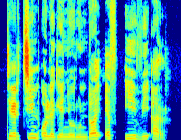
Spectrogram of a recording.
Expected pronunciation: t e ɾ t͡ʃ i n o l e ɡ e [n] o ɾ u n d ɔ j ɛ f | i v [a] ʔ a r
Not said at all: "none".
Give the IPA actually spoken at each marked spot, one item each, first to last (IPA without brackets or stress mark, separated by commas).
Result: ɲ, i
